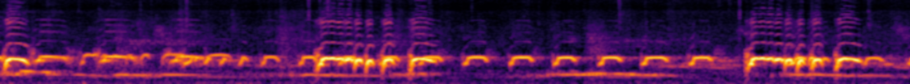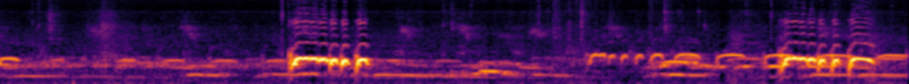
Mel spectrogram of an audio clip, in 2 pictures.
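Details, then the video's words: Zebra dove of local stock sings in repeated bursts, each a fast staccato string of cooing notes with louder ringing accents, pausing briefly between phrases. The song is used as a lure to draw out other doves. "Perkutut lokal gacor Juara memanggil"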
